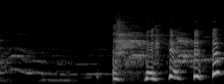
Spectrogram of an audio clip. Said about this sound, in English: the dogs are helping because they're just, you know, really supplying a soundtrack.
